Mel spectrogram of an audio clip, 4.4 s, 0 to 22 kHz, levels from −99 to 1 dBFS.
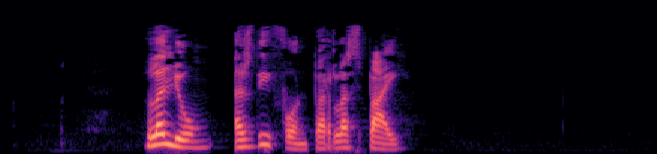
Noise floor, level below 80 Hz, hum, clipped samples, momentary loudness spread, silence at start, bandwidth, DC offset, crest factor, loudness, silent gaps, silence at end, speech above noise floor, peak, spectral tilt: under -90 dBFS; -80 dBFS; none; under 0.1%; 11 LU; 1 s; 11.5 kHz; under 0.1%; 22 dB; -25 LUFS; none; 1.75 s; over 65 dB; -6 dBFS; -4.5 dB/octave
